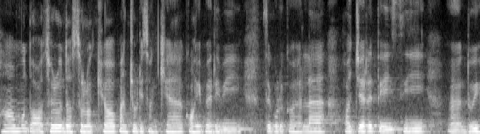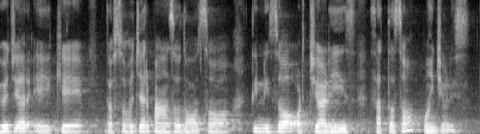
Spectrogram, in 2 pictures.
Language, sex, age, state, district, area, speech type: Odia, female, 45-60, Odisha, Khordha, rural, spontaneous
